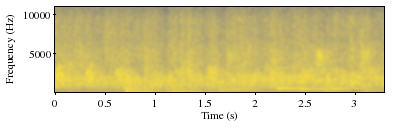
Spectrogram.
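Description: A steady round of applause from a crowd, a dense, even wash of clapping that holds for the whole stretch, with a few low sustained musical notes playing underneath.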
